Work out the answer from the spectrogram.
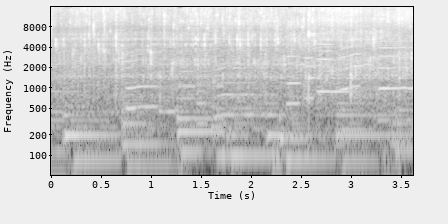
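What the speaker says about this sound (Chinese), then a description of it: "在这边先煎，那煎的时候呢，火不要大" Chicken thighs pan-fry in oil over low heat with a continuous soft sizzle, while steady tonal music plays underneath.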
